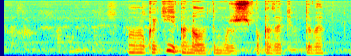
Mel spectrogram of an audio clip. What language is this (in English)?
Russian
